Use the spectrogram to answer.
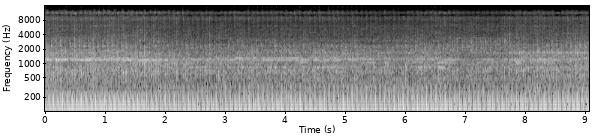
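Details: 2013 Honda Foreman 500 ATV engine at steady low idle: an even tapping about three times a second rides over the firing; unexplained engine noise, cause unknown.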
